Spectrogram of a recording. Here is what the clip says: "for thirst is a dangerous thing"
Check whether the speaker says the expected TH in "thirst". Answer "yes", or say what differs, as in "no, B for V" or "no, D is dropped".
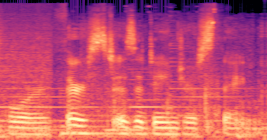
yes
